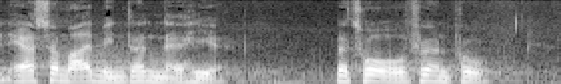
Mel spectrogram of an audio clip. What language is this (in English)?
Danish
